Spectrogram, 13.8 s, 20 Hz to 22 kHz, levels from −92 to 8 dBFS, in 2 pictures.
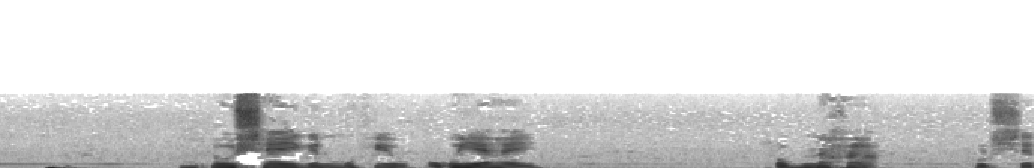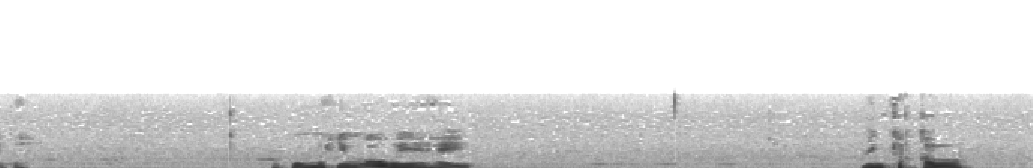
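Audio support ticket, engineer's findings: AAC compression, throughout the speech. Dull top end, nothing above about 9.7 kHz; warbly, smeared sibilants. Likely an AAC-LC encode at a low bitrate, which fits roughly 32 kbps: encoder dropped its cut-off and coarsely quantised bands, leaving spectral holes.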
